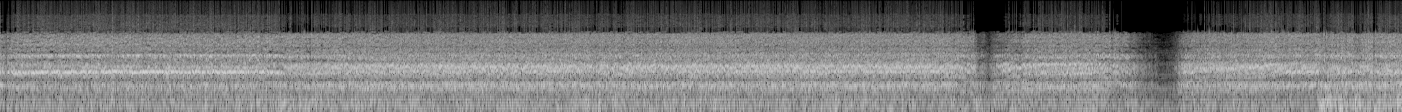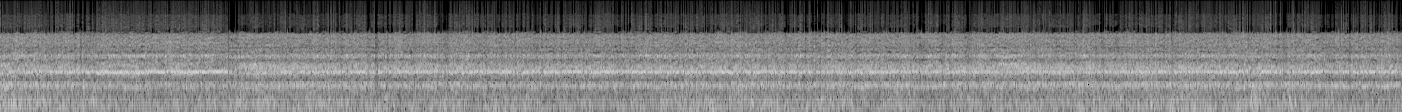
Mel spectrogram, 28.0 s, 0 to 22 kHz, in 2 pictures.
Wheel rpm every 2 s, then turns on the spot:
220, 210, 210, 210, 200, 120, 180, 230, 230, 230, 230, 230, 230, 230.
none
